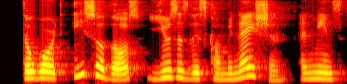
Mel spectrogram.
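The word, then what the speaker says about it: είσοδος: If you sound out the first 2 letters, you get E, but actually you would pronounce the whole combination simply as E. The word isodos uses this combination and means entrance.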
